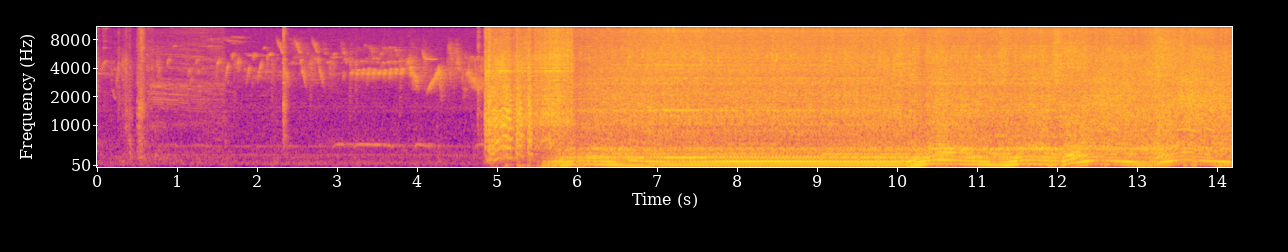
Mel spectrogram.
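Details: BMW E36 325i M50B25 after a new starter motor was fitted, with the fuel pump primed at key position two: silence, then a short crank, and it catches at once into a smooth, even idle with a few light revs; healthy start.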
